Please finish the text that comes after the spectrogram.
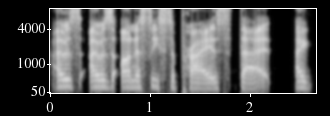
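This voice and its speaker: Soft-spoken woman, smooth and close. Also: lowish voice, moderate pace, no room sound. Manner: thoughtful, many fillers and restarts. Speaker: author guest. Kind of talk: casual podcast conversation. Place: mobile podcast studio.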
